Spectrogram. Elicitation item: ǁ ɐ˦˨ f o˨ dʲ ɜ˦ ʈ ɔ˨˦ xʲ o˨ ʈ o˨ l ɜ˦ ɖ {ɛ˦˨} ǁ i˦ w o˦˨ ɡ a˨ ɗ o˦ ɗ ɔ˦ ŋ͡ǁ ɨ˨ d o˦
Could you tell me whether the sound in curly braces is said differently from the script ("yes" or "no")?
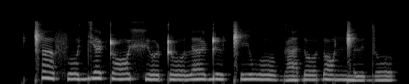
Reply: yes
